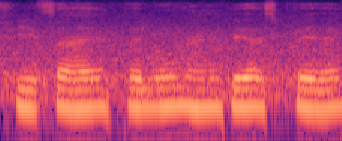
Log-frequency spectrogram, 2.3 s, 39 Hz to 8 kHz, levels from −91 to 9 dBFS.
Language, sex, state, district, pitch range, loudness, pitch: Hindi, male, Bihar, Darbhanga, 135-140 Hz, -14 LUFS, 140 Hz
